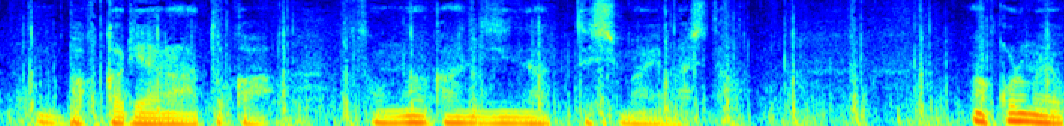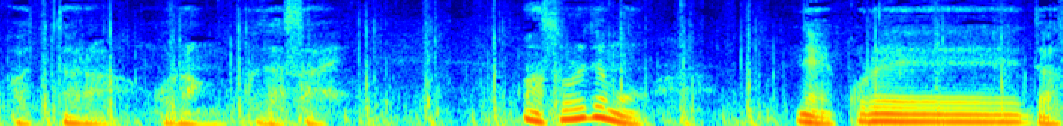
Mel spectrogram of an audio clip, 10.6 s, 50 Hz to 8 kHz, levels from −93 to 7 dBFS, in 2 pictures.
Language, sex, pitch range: Japanese, male, 95-125 Hz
